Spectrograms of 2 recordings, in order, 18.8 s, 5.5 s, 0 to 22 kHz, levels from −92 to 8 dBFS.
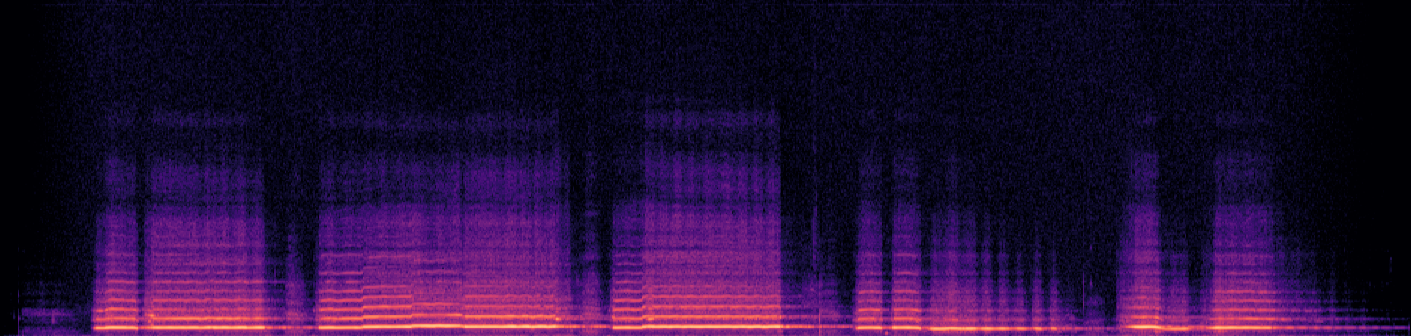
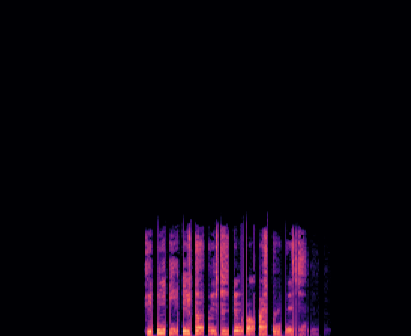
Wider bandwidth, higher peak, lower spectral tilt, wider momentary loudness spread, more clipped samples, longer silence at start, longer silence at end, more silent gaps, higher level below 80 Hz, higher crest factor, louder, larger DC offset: about the same, 7.6 kHz vs 7.6 kHz; about the same, 0 dBFS vs -2 dBFS; second, -2.5 dB/octave vs -5 dB/octave; first, 15 LU vs 10 LU; neither; second, 1.25 s vs 1.95 s; about the same, 1.45 s vs 1.4 s; neither; second, -56 dBFS vs -48 dBFS; second, 12 dB vs 20 dB; first, -11 LUFS vs -18 LUFS; neither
